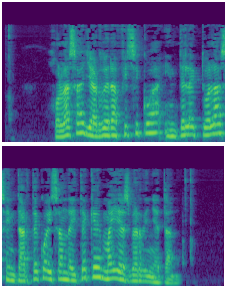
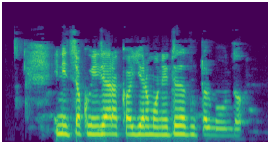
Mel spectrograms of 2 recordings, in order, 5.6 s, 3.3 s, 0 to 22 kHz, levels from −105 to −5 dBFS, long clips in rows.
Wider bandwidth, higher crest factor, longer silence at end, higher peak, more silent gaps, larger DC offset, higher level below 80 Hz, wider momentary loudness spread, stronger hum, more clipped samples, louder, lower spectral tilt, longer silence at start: first, 11.5 kHz vs 9.6 kHz; about the same, 16 dB vs 16 dB; first, 0.55 s vs 0.35 s; second, -12 dBFS vs -2 dBFS; neither; neither; about the same, -66 dBFS vs -66 dBFS; second, 7 LU vs 14 LU; neither; neither; second, -26 LUFS vs -16 LUFS; about the same, -4 dB/octave vs -3 dB/octave; first, 0.6 s vs 0.15 s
